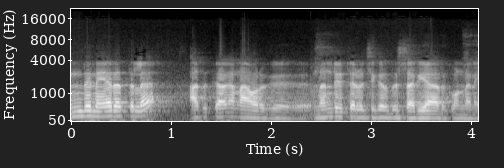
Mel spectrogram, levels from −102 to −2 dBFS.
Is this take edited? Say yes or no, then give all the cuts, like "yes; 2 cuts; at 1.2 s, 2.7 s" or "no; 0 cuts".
yes; 2 cuts; at 1.1 s, 2.4 s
